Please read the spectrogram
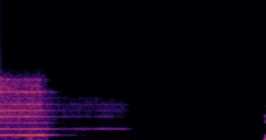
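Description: A steady, buzzy tone with many evenly spaced overtones, fading out about a second in.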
